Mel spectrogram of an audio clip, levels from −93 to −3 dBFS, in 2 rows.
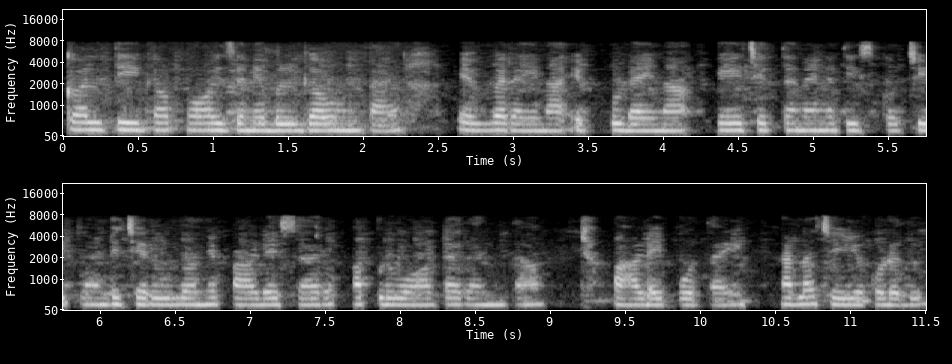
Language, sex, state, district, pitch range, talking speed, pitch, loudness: Telugu, female, Telangana, Karimnagar, 200-215 Hz, 95 wpm, 205 Hz, -22 LUFS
